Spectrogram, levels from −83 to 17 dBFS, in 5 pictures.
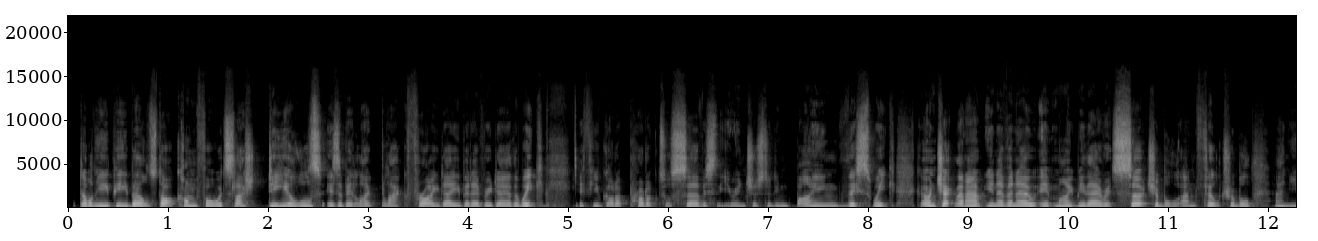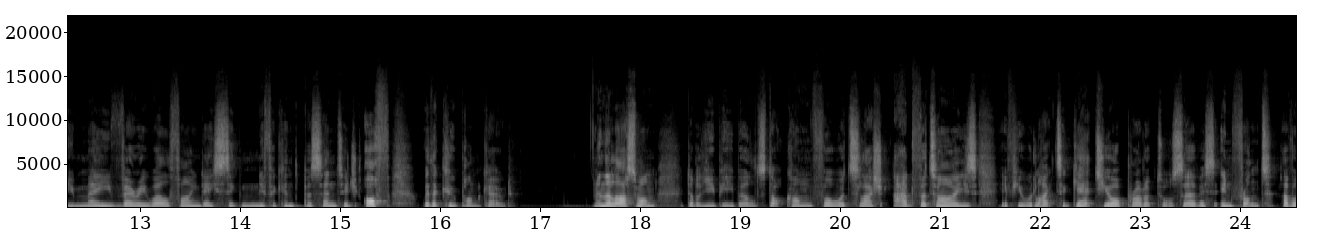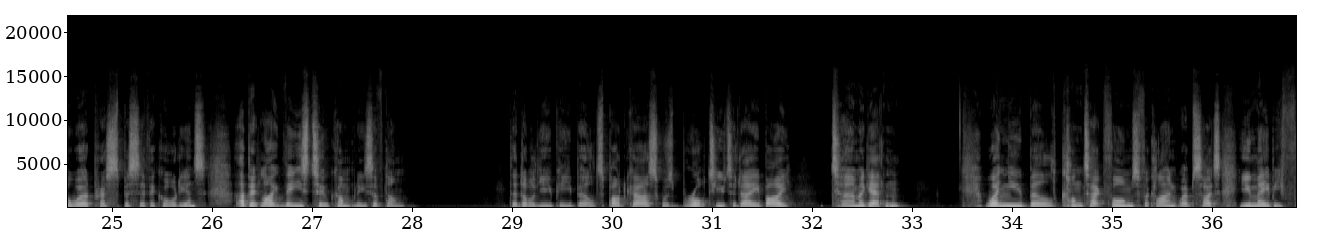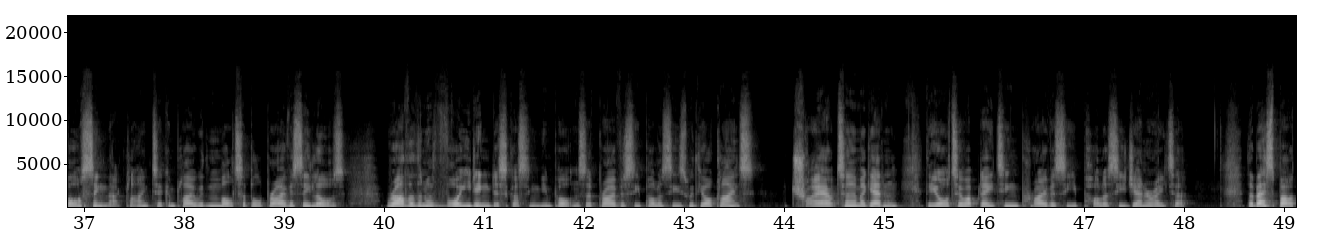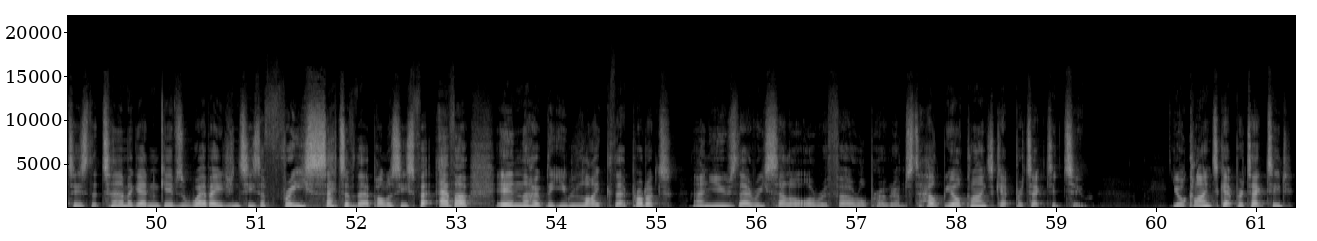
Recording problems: none

